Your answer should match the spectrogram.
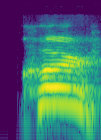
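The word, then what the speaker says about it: cuir: the ipod bit can you say that again kur is the command c-u-i-r and how do you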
